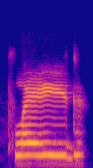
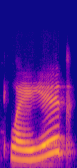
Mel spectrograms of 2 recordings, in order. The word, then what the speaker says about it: played: use the pronunciation d so played played not play it but played what happened no cancel all right so don't we don't say play it but we say play i played soccer with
